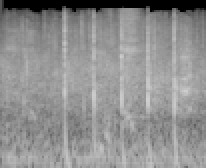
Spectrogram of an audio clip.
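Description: A quick run of five sharp hand claps, evenly spaced about a quarter second apart, over a low steady background hiss.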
